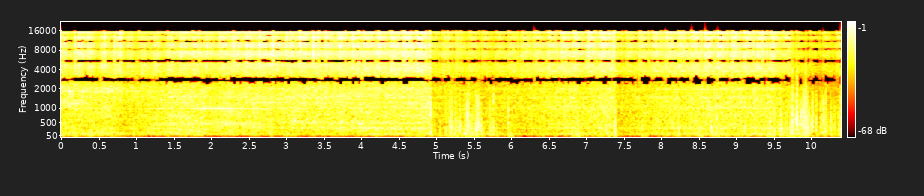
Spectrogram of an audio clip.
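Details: 2005 Ford F-150 5.4L 3V V8 idling with a busy, fast ticking over the engine note, caused by seized hydraulic lash adjusters (lifters).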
